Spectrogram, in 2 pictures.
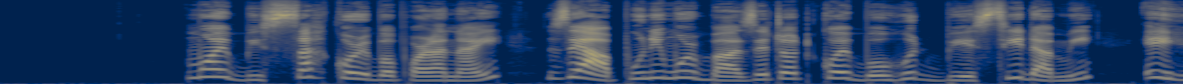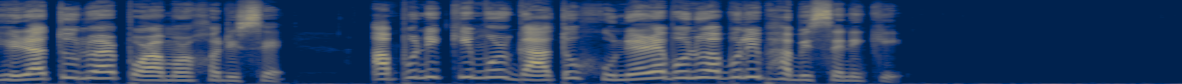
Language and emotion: Assamese, angry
